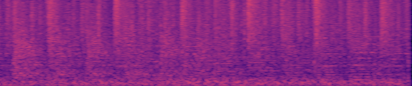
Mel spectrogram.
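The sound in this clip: Video game gunfire fills the scene as the player is shot at. It is a dense, continuous barrage of rapid, rough blasts at a steady, fairly loud level with no pauses.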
